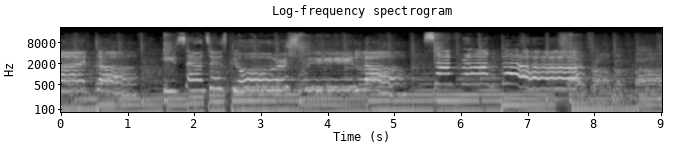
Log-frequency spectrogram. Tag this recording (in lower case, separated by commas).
singing, music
